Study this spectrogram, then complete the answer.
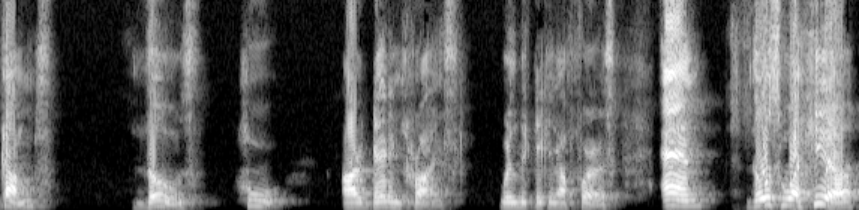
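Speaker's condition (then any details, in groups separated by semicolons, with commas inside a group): Cleft palate; congenital cleft palate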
